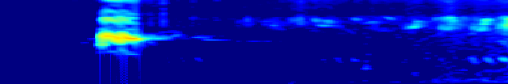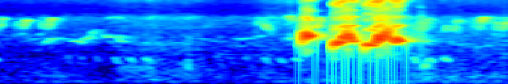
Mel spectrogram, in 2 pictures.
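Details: Red-whiskered bulbul giving one short high note, then after a pause a loud burst of several rapid, rough chirps near the end; otherwise quiet.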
